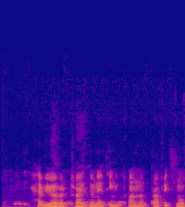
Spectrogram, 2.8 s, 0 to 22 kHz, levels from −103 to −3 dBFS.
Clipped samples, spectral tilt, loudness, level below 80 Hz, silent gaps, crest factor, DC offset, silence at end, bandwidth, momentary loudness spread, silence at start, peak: under 0.1%; -8 dB/octave; -41 LUFS; -68 dBFS; none; 18 dB; under 0.1%; 0 s; 8.2 kHz; 9 LU; 0.2 s; -24 dBFS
